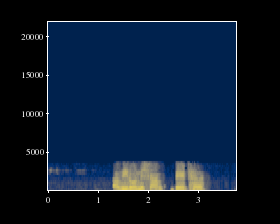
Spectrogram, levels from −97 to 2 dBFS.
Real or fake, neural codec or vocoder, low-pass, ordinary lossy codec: real; none; 3.6 kHz; AAC, 24 kbps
